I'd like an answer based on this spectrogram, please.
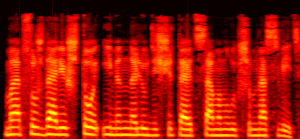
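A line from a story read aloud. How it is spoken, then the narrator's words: Plain. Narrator (Russian): сказала Карла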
